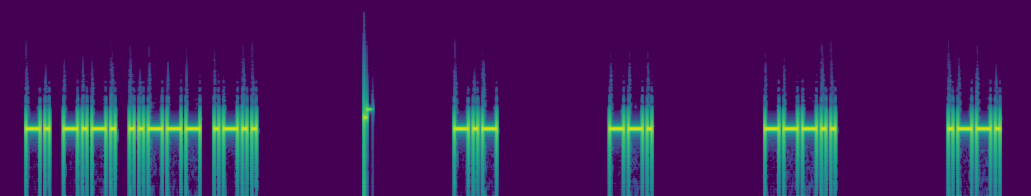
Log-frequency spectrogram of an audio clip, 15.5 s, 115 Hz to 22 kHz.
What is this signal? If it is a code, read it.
Morse code, heard as a keyed tone, about 17 wpm, spaced as for 7 wpm, 700 Hz. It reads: NC2L KG8P
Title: USA Call Signs - 4 Characters - 8x Character Spacing - 17wpm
